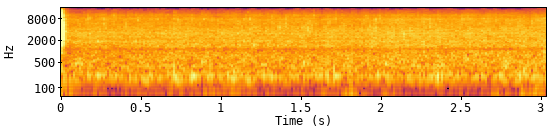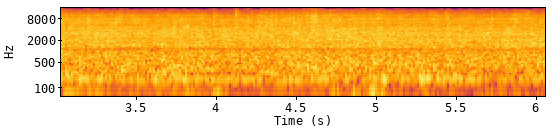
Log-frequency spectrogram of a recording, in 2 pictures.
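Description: Steady, even hiss of creek water running, with one sharp click at the very start.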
